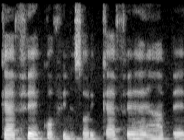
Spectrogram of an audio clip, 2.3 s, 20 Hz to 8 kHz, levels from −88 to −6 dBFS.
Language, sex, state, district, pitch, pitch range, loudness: Hindi, male, Bihar, Muzaffarpur, 115 Hz, 110-120 Hz, -20 LUFS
